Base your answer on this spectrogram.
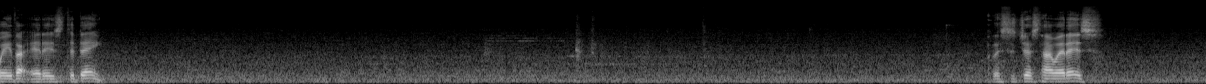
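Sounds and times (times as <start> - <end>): steady ambient hum: 0.0 - 12.0.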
